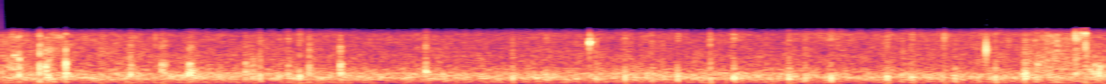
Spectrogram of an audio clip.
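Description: Near silence: a faint low hiss with scattered small clicks and ticks.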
